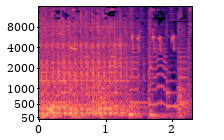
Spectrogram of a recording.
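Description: Cartoon sound effect of an auto-rickshaw's engine rattling as it drives by, under background music, with a short warbling tone near the end.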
